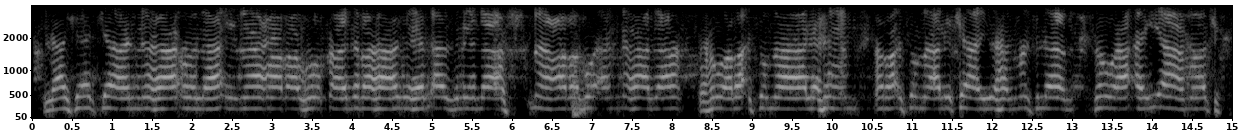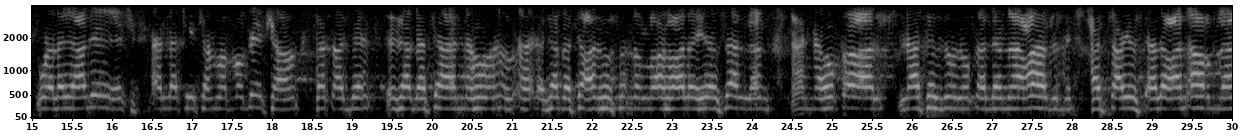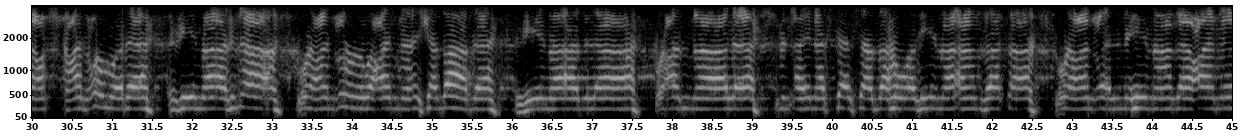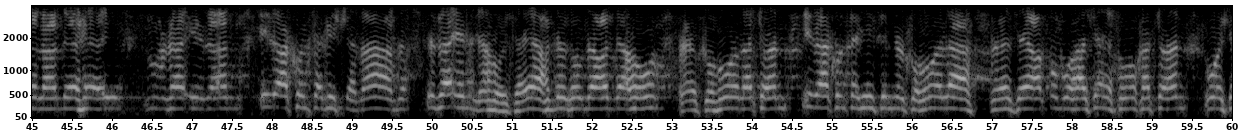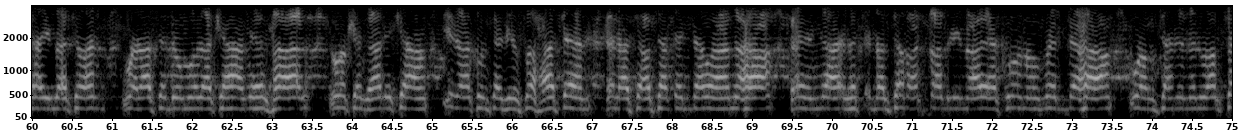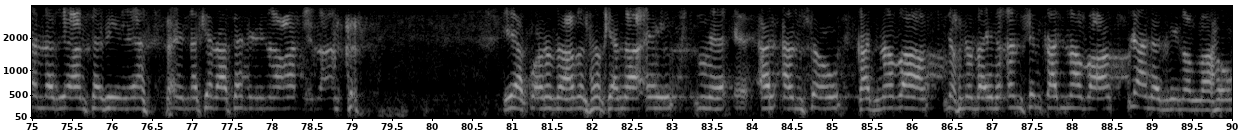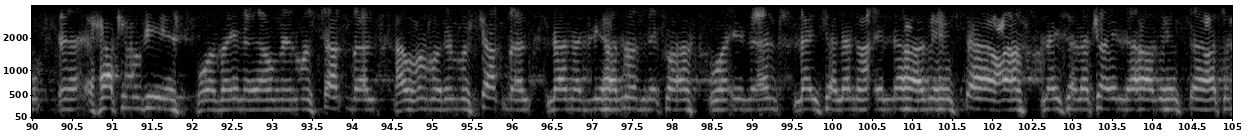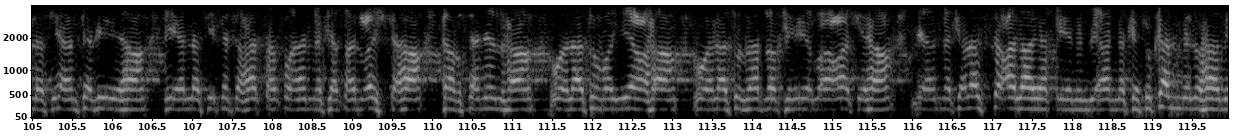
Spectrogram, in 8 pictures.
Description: المكتبة الصوتية  تسجيلات - محاضرات ودروس  محاضرة بعنوان المسلم بين عام مضى وعام حل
